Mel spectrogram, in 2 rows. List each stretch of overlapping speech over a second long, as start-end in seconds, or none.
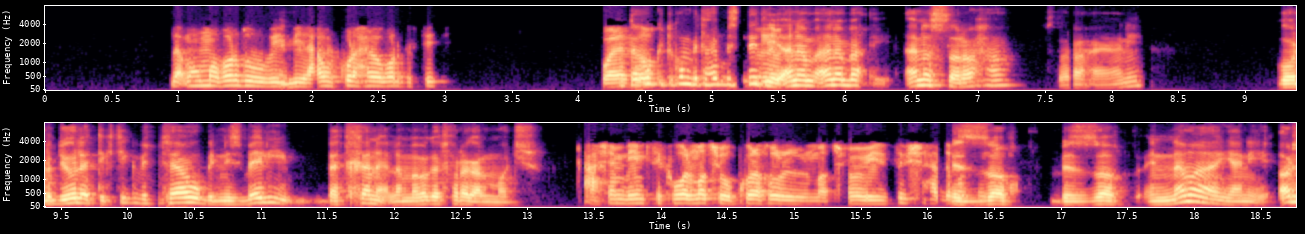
4.3-5.7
